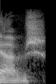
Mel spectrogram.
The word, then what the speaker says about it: Aves: Para mim é sempre o Aves. – É o Aves. Em pronúncia é Aves.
